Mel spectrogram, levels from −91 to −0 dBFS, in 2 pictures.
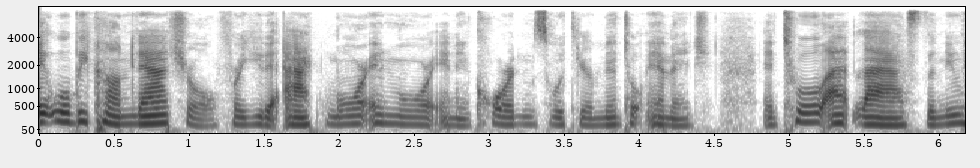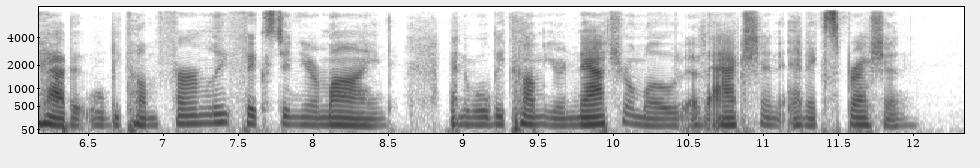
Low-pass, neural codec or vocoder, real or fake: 7.2 kHz; codec, 44.1 kHz, 3.4 kbps, Pupu-Codec; fake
